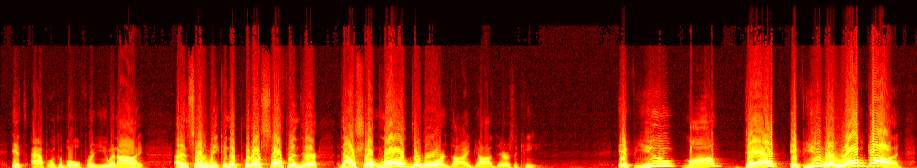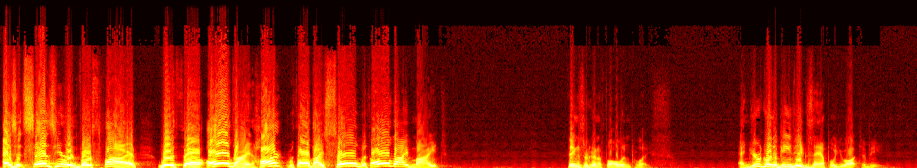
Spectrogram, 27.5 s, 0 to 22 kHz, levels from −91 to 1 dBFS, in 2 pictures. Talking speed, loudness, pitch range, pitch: 155 wpm, -7 LUFS, 135-230 Hz, 180 Hz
